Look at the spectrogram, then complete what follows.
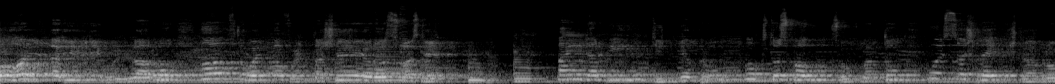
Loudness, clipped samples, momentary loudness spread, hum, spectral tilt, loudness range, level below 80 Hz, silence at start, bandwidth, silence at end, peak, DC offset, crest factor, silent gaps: -26 LUFS; under 0.1%; 9 LU; none; -7.5 dB/octave; 4 LU; -60 dBFS; 0 s; 13.5 kHz; 0 s; -8 dBFS; under 0.1%; 16 dB; none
